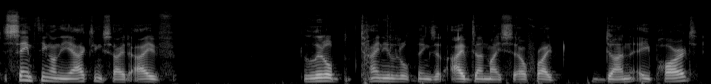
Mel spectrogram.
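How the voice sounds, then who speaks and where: Podcast guest: middle-aged man, medium pitch, reflective and self-effacing, dry studio sound. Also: dry recording. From Netherlands. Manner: reflective and modest, with frequent ums. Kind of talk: casual conversation.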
